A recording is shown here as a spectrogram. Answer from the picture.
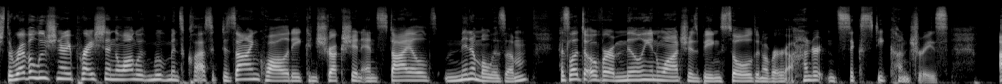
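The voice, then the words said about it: Reading ad copy in weird voice. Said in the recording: “I read that because it's part of the copy. That's why you're doing a weird voice.”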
